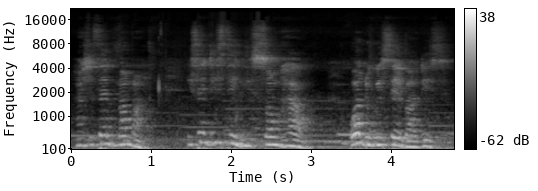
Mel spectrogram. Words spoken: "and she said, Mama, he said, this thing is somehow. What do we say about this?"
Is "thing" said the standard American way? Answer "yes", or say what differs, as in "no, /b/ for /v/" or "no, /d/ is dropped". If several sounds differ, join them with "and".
no, /t/ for /θ/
